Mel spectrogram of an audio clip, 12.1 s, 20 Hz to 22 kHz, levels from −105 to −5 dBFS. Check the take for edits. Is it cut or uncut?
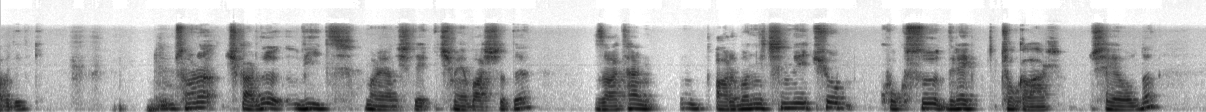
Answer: uncut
